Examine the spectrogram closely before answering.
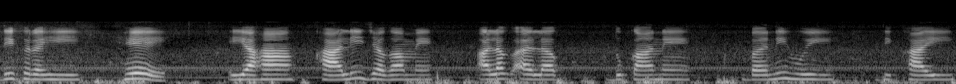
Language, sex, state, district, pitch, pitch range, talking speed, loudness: Hindi, female, Madhya Pradesh, Dhar, 225 Hz, 215-235 Hz, 80 wpm, -20 LUFS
